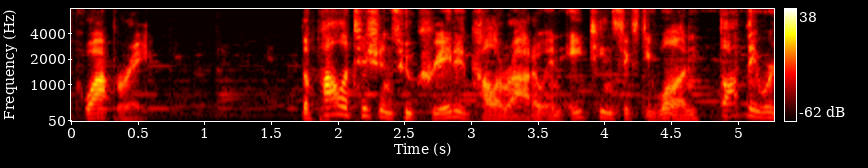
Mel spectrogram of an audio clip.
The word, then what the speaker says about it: Colorado: So, it's pronounced Colorado, not Colorado. Coloradoatans say RAW while another half of the United States says Ray.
